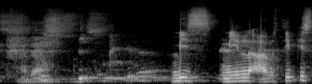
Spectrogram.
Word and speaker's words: Bismillah: Ba itu termasuk yang mempunyai sifat syiddah kuat ya. Jadi bacanya bi gitu ya. Bismillah.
